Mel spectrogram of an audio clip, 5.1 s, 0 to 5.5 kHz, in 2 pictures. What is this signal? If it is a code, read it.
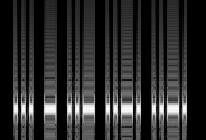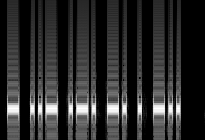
Morse code, heard as a keyed tone, about 25 wpm, 600 Hz. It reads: STUFF TURNED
